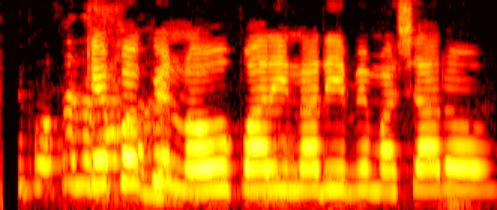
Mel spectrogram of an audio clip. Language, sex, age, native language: Icelandic, female, 18-19, Icelandic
